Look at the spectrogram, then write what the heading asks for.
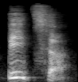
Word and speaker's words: pizza: né que eles cham italiano entona a primeira sílaba antes do duplo Z doia Zeta que eles falam então seria pizza pizza só que pra gente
